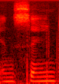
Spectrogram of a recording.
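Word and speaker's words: Insein: to a public prison called the Insane Prison. It's I-N-S-E-I-N, but you pronounce it insane, which all prisons have that aspect.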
